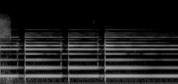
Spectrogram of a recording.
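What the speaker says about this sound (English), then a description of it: "on this first string, the E string, I want you to play that note with me" An electric guitar note on the high E string, third fret, picked repeatedly, about four even plucks, each ringing with bright overtones, steady and clear with no talking.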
